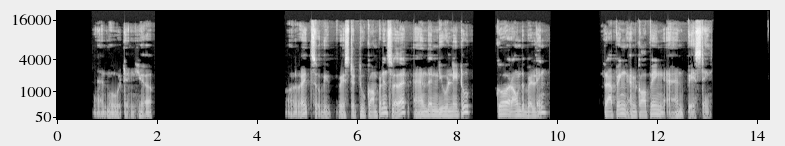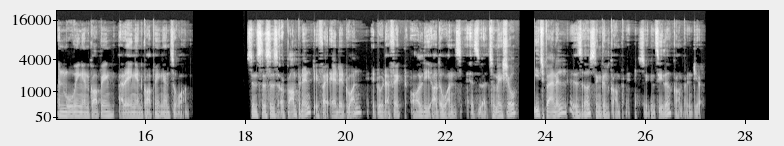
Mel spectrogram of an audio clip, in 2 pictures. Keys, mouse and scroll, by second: 0.6 m, 0.8 shift+middle click, 1.8-3.4 scroll up 8, 3.4-4.4 scroll down 16, 4.4 middle click, 6.3 space, 6.6-7.1 scroll down 6, 7.1 middle click, 7.8-8.5 scroll down 9, 8.5 middle click, 9.6-10.0 scroll down 9, 10.4-11.8 scroll up 17, 12.0-12.7 scroll down 13, 14.0 scroll up 5, 17.0 scroll up 6, 18.1 double click, 18.2 double click, 18.5 double click, 18.7 double click, 18.9 double click, 19.2 double click, 19.9 j, 20.3-21.1 scroll down 12, 21.1 scroll up 1, 21.2 middle click, 22.6 j, 23.1 Escape, 23.2-27.1 scroll up 9, 27.1 middle click, 27.6 Escape.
